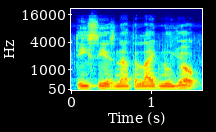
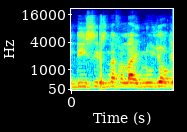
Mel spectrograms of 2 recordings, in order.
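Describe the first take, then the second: First: Said in the usual way. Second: "like" pushed up and leaned on, higher than the first take; stress on like. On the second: Shown as a demonstration. Insisting to chat, hitting "like" hard. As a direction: punch "like" to insist DC and New York differ. Repeats line, second take emphatic.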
